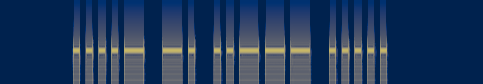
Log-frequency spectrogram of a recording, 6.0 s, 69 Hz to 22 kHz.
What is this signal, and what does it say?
Morse code, heard as a keyed tone, about 15 wpm, 700 Hz. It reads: 4N25
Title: Common Cut Numbers - 4-Digit 15wpm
